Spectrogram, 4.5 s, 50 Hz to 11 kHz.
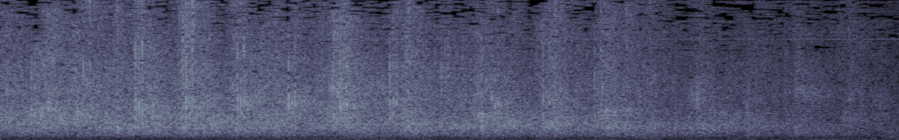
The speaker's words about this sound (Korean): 총 32명입니다. 12주간에 걸쳐서 교육훈련을 예수하신 분들입니다. 그동안 수고하신 분들께 격려의 박수 부탁드리겠습니다.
